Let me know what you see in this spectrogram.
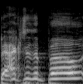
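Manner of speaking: shouting. A player's character, as giant bugs crawl out of the woods, yelling. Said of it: "I yell".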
